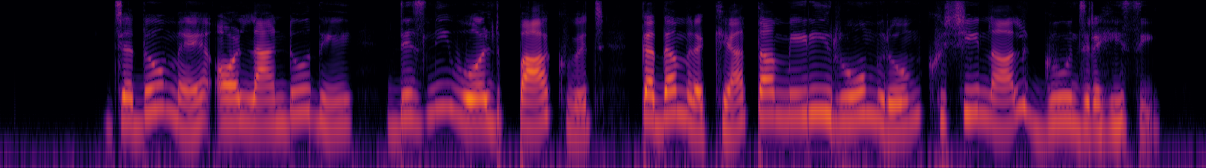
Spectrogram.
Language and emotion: Punjabi, happy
